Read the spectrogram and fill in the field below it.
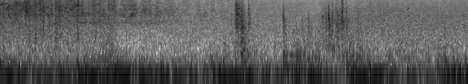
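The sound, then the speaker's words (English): A loud thunderclap at night rolls on as a deep, continuous rumble, with a few sharper crackles breaking through near the middle. No one speaks. “Sorry, the thunder and that swarm of bats startled me a little bit.”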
